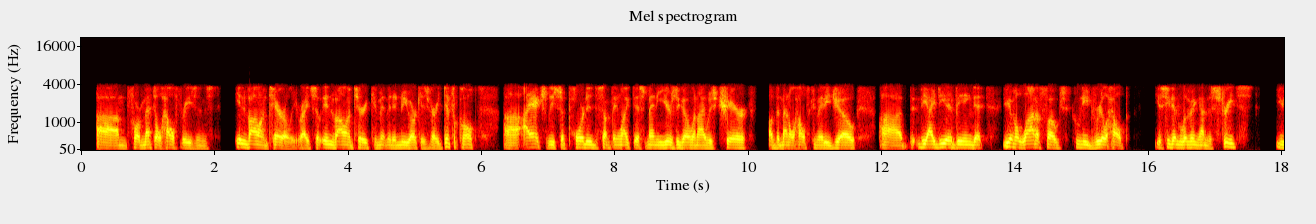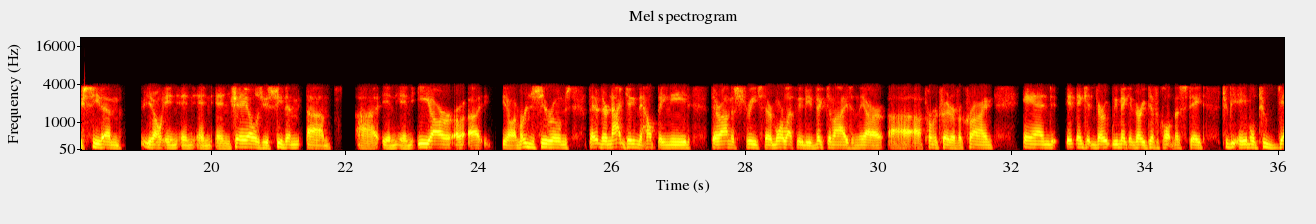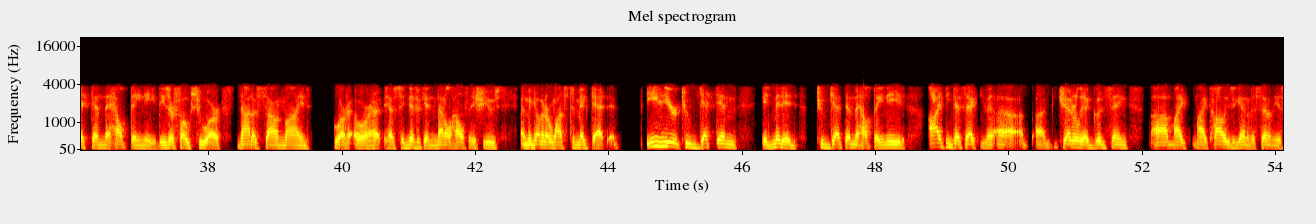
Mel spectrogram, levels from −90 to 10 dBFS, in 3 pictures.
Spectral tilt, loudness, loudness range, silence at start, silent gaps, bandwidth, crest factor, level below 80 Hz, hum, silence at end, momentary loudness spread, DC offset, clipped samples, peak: -11 dB/octave; -17 LUFS; 2 LU; 0.25 s; none; 4.1 kHz; 14 dB; -48 dBFS; none; 0 s; 7 LU; under 0.1%; under 0.1%; -2 dBFS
